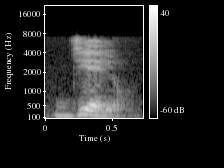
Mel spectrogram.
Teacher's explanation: porque está al principio de palabra y está la E ahí, al final lo pronunciamos más como Y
